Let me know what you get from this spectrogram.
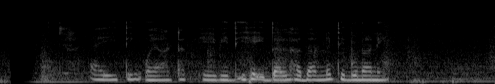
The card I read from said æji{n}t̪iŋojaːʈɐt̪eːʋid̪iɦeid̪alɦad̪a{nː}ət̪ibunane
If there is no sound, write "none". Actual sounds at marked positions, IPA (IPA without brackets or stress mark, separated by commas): none, nː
